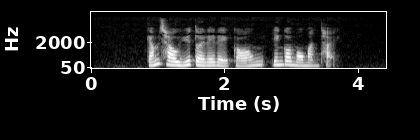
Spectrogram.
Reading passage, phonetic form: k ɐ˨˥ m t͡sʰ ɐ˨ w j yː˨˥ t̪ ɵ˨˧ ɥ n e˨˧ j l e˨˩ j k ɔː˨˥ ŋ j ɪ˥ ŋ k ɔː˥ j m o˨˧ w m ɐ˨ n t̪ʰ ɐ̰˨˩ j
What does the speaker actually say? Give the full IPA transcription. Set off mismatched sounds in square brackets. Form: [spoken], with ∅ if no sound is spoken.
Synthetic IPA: k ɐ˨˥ m t͡sʰ ɐ˨ w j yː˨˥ t̪ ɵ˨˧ ɥ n e˨˧ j l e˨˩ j k ɔː˨˥ ŋ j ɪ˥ ŋ k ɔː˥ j m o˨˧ w m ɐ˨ n t̪ʰ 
